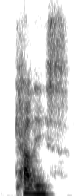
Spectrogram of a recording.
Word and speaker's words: Calais: And this is all part of the Tudor lands around Calais, although at the time they called it Calais, like to rhyme with Alice.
